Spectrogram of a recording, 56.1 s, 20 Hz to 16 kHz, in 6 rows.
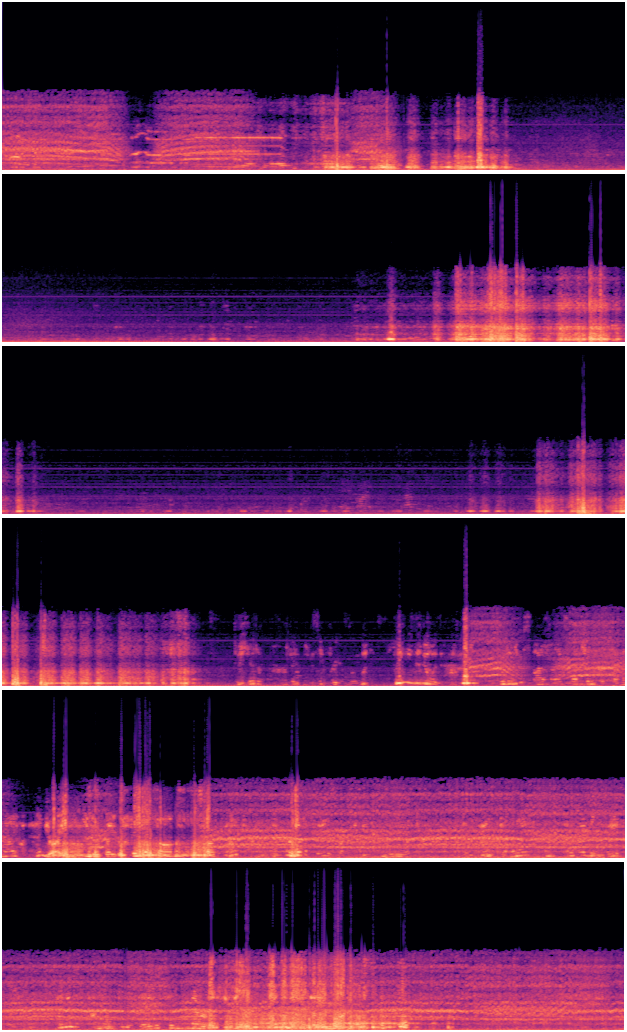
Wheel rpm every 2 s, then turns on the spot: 140, 100, 30, 0, 0, 0, 0, 0, 0, 0, 0, 0, 0, 0, 0, 0, 0, 40, 70, 30, 110, 160, 160, 160, 160, 160, 160, 160.
none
